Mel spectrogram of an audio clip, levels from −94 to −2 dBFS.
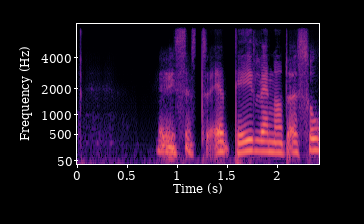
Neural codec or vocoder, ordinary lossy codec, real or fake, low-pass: codec, 16 kHz, 1 kbps, X-Codec, HuBERT features, trained on general audio; none; fake; 7.2 kHz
